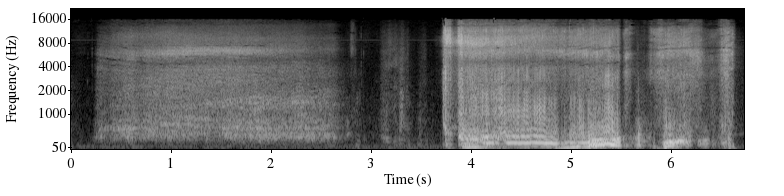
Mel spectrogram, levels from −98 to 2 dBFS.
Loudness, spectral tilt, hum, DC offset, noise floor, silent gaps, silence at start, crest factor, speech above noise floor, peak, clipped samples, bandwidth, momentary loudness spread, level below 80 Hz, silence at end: -23 LUFS; -3 dB/octave; none; under 0.1%; -54 dBFS; none; 0.25 s; 24 dB; 30 dB; -2 dBFS; under 0.1%; 16 kHz; 18 LU; -44 dBFS; 0.1 s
